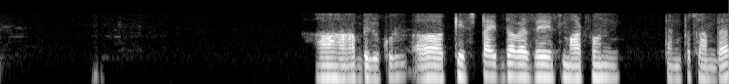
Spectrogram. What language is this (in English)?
Punjabi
